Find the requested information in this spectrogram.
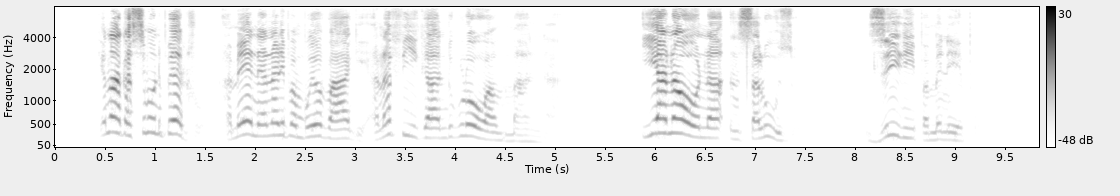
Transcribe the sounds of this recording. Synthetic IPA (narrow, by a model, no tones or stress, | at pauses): kɛnakasimɔnipɛtɾɔ | a̰mɛnɛanalip̬ambujɔp̬akɛ̰ʔa̰nafikandikulɔwam̩maːnda̰ | ijɛanaɔnan̩saluzɔ | zilipamɛnɛːpɔ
